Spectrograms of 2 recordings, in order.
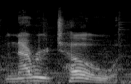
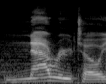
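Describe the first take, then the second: First: The stress is on the last syllable. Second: The stress is on the first syllable. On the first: "You capitalize toe" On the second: "you gotta put like the na as capital letters"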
